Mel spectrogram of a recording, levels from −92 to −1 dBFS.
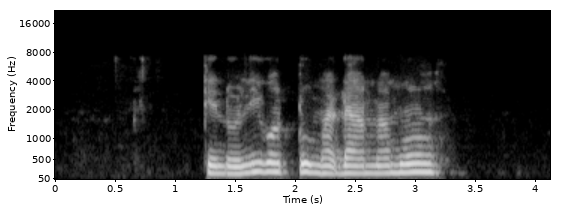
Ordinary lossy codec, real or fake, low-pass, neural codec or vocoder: Opus, 32 kbps; fake; 7.2 kHz; vocoder, 22.05 kHz, 80 mel bands, HiFi-GAN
